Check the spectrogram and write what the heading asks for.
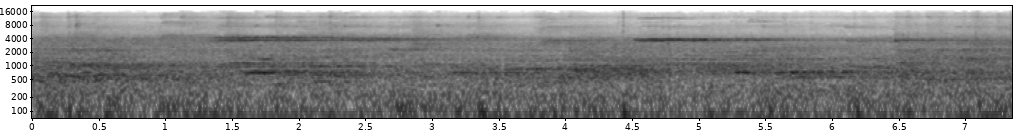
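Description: Indoor basketball game: a ball bouncing on the court, with high squeaks and voices echoing in a large gym.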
